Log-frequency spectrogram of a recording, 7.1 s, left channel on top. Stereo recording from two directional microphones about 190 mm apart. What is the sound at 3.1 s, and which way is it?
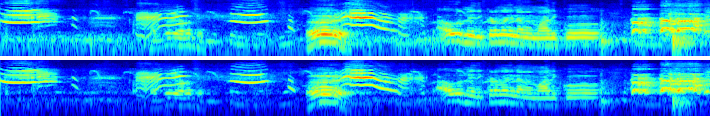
Fowl, 20° right (ahead or behind).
